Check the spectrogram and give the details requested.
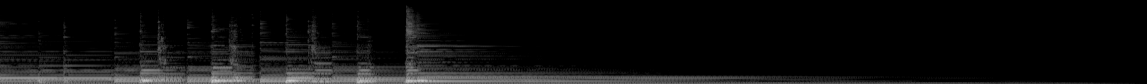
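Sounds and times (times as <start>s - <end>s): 
Fame Pro Series SD-100 guitar picked at the 12th fret: 0.0s - 8.3s.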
